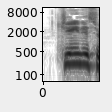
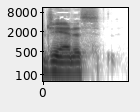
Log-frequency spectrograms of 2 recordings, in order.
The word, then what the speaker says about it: Janus: Janus or Janus, both are good. One's British pronunciation, one's American.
